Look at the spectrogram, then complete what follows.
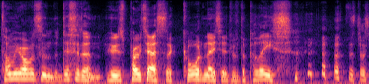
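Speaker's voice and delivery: words broken up by laughing. Replying to the other speaker, laughing while talking. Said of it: "sorry, I'm laughing too much".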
